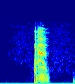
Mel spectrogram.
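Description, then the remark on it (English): A single sharp, fairly loud cough, with a brief harsh burst that fades quickly, followed by a faint low thump; no talking. “Sorry, I'm having a cough.”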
